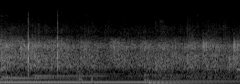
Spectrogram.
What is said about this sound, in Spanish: Gloria a Dios, vamos, denle aplauso a Dios, a Dios. Glorifique su nombre, gracias.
